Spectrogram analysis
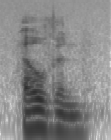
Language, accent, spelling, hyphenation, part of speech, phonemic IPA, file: English, General American, elven, elv‧en, noun / adjective, /ˈɛlv(ə)n/, En-us-elven.ogg
- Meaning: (noun) Originally, a female elf, a fairy, a nymph; (by extension) any elf; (adjective) Belonging or relating to, or characteristic of, elves; elfin, elflike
